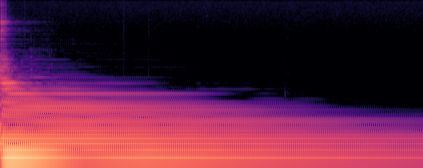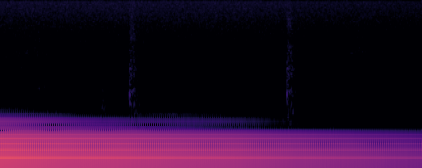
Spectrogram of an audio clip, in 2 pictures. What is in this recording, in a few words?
A, upright acoustic bass, A string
